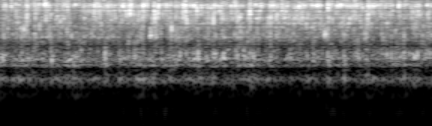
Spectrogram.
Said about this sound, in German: Da ist jetzt das Wasser gefiltert.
